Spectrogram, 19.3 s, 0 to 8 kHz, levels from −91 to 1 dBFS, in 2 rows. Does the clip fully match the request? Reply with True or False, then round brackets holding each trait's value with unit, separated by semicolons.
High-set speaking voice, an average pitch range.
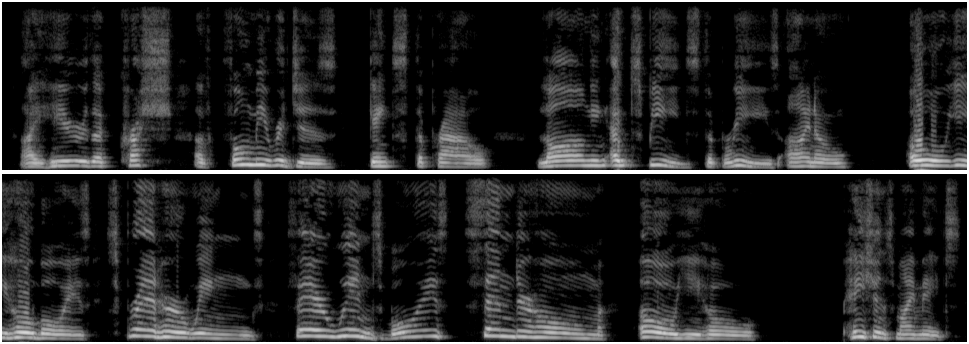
True (220 Hz; 4.8 semitones)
